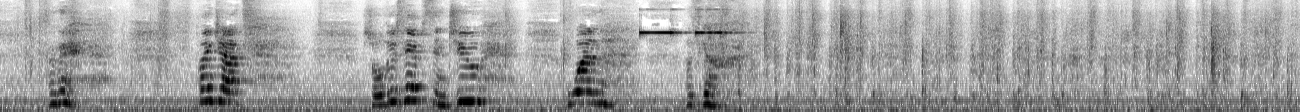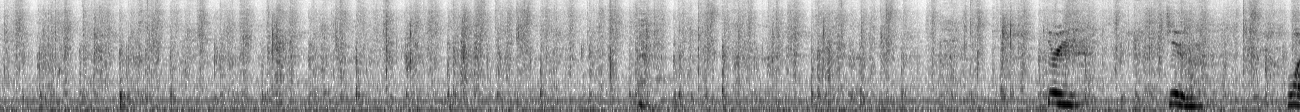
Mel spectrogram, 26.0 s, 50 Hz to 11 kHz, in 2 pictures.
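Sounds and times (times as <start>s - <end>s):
faint steady hum: 0.0s - 26.0s
feet hopping on floor: 7.3s - 26.0s.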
